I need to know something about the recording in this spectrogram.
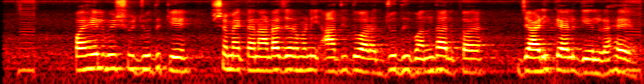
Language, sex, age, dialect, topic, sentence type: Magahi, male, 18-24, Western, banking, statement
